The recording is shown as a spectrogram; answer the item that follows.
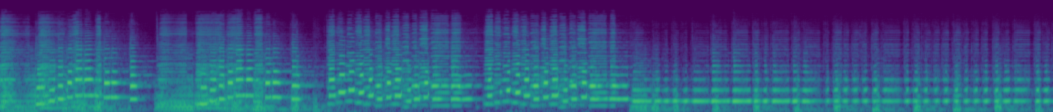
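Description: Chromatic button accordion and saxophone playing a jazz-classical duet. Fast rising and falling runs over chords give way at about eight seconds to a long held note over a pulsing bass.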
